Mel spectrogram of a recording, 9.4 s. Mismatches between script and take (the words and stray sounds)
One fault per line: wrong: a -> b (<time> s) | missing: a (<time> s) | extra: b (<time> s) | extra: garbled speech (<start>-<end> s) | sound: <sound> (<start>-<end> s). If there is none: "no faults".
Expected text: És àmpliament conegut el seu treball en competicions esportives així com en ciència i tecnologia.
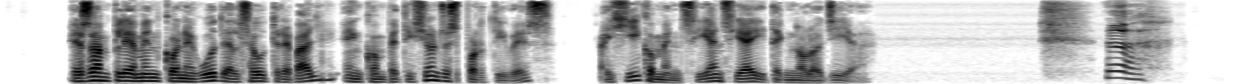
sound: laugh (7.8-8.8 s)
